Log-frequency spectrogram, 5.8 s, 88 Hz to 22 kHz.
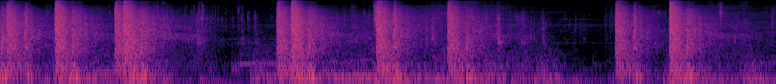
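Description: Rapid bursts of gunfire in the multiplayer zombie survival game 7 Days to Die, Alpha 20, loud sharp volleys repeating about every second or so, each shot crackling and dying off quickly, with no talk over them.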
